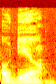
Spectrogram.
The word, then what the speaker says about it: Odeal: So, in terms of projects, I was into this guy, Odile, that's how you pronounce it. He put out an album. – Is it O-D-E-L-L? – O-D-E-A-L.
